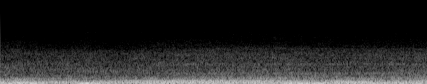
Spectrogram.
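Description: Taxi car driving, heard from inside the cabin: a steady rumble of engine and road noise with a low hum.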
